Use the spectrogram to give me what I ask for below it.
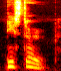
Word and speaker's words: disturb: Disturb, disturb. Quấy rầy làm phiền. Disturb. Trọng âm cũng rơi vào tiết thứ hai.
